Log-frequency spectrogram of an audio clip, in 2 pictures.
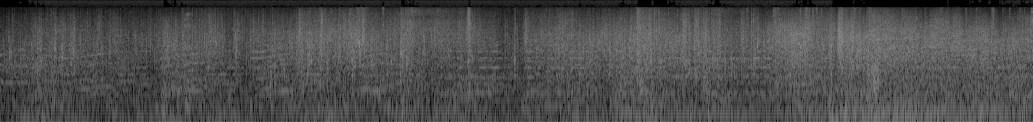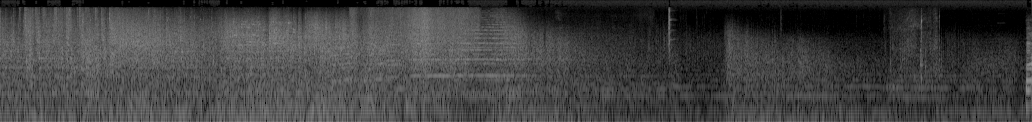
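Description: A dense, roaring wall of explosions and crashing debris in a Spider-Man scene rumbles loudly for about twenty seconds, layered with bursts and mechanical clatter before thinning out slightly near the end.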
